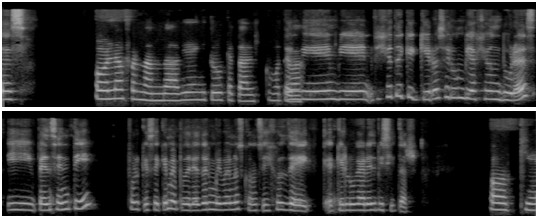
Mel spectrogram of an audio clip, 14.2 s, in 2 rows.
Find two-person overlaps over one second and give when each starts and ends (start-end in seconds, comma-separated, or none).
none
